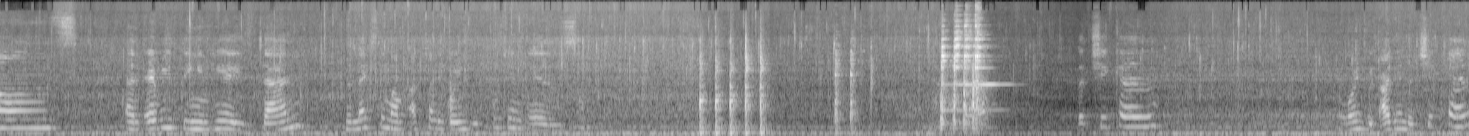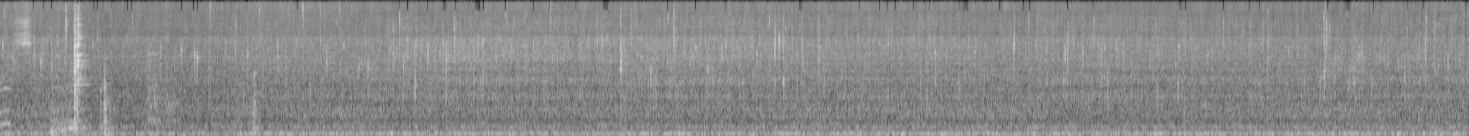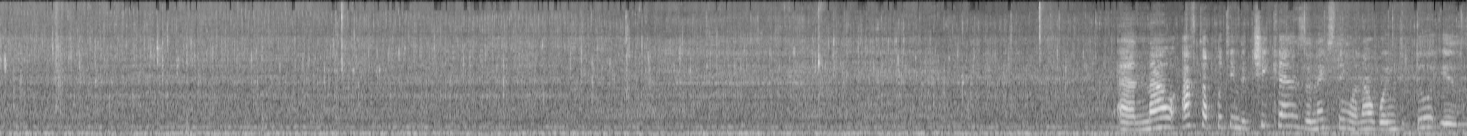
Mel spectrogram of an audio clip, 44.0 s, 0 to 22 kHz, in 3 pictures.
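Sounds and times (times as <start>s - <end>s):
constant low hum: 0.0s - 7.0s, 7.8s - 44.0s
chicken sizzling in pot: 0.0s - 44.0s
small crackles: 27.3s - 40.3s.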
